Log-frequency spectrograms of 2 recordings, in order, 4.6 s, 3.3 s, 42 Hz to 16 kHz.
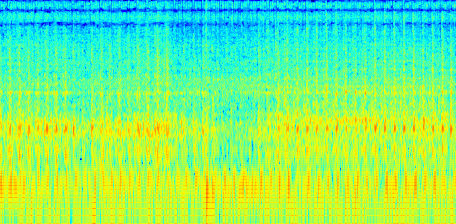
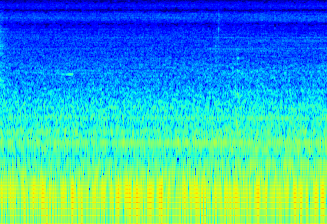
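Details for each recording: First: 2013 Lexus CT200h hybrid with check engine light, rough rattling chatter about three to four pulses a second at cold start each morning, stopping once in hybrid mode; fixed by spark plug replacement tune-up. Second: 2013 Lexus CT200h hybrid after spark plug replacement tune-up that fixed a morning cold-start rattle; quiet, even low hum with no ticks or shakes, runs smooth.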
